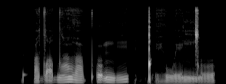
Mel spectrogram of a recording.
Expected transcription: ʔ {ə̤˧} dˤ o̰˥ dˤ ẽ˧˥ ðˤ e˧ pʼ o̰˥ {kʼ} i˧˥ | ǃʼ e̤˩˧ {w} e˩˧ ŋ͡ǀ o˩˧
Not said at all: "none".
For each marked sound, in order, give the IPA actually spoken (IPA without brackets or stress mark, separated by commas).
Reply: ə˧, ŋ, w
